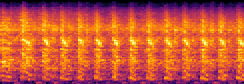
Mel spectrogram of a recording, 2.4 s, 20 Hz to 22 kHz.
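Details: 2013 Mitsubishi Fuso FG truck, 4P10 diesel, no-start condition: even cranking at about four beats a second that never catches or picks up speed; turns over but won't fire.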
